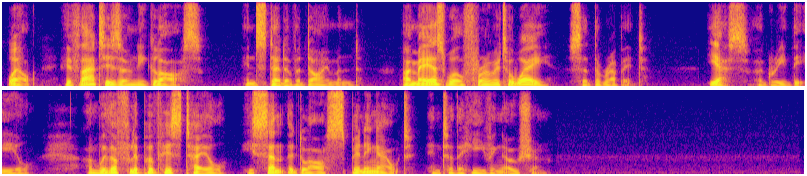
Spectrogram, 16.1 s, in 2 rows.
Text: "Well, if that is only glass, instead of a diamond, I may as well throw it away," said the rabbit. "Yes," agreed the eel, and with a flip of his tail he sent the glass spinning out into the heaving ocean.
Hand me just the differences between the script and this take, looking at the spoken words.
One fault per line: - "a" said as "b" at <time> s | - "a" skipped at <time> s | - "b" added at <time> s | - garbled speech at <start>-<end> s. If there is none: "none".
none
